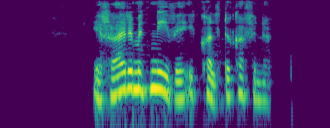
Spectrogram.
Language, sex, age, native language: Icelandic, female, 50-59, Icelandic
